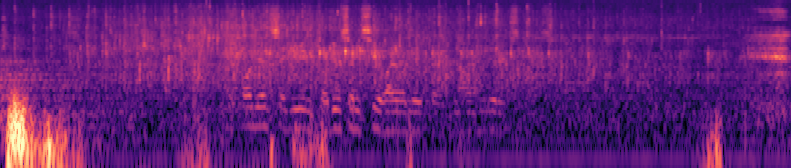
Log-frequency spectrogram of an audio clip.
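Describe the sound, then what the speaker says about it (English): Audience at a regional Catholic youth convention in the North East claps steadily for the Regional Youth Director, a soft, distant patter of applause like rain, with a voice briefly over the start. "Let us all give a big clap"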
